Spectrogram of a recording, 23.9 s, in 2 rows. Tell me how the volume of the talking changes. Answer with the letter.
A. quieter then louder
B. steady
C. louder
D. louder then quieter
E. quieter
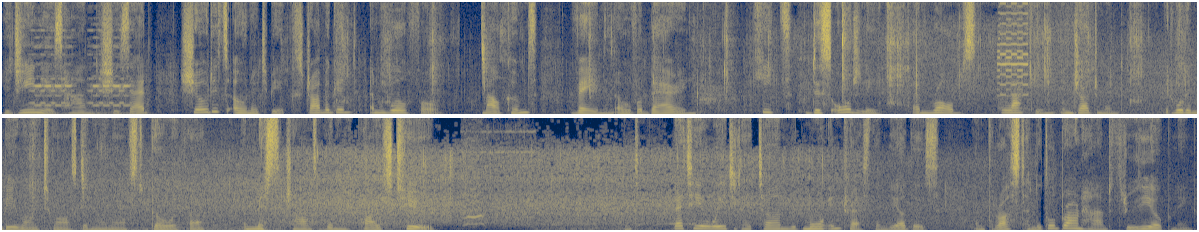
B.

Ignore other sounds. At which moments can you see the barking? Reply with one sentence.
The barking can't be heard in this clip.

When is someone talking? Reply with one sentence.
You can hear the talking from 0.0 to 16.3 s and from 18.1 to 23.8 s.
